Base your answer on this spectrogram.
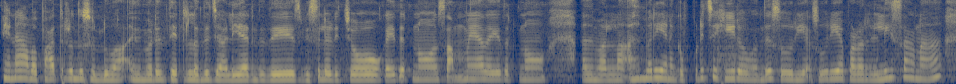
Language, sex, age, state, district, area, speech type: Tamil, female, 18-30, Tamil Nadu, Thanjavur, urban, spontaneous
